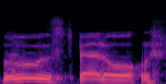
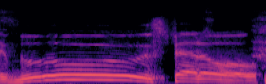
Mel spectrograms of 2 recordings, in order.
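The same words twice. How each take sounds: First: Slow, drawn-out salesman tone; shilly ad read. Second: Drawn-out, hammed-up pitch for the pedal; shilly ad read. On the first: Pretend. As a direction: stretch the name like a commercial. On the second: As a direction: sell it like a cheesy ad. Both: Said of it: "but even more shilly?".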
